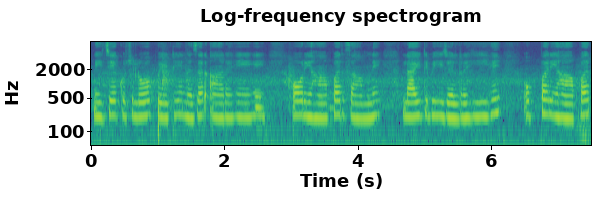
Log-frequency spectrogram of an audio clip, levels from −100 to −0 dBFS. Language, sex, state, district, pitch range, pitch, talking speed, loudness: Hindi, female, Rajasthan, Jaipur, 200-225 Hz, 210 Hz, 170 wpm, -21 LUFS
